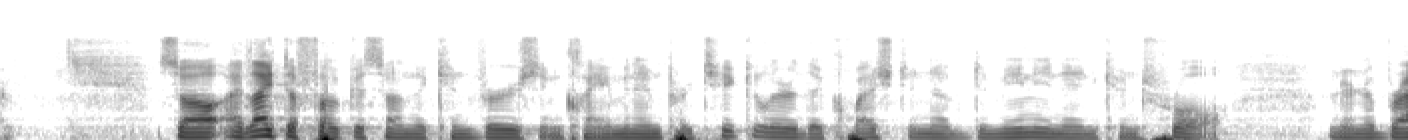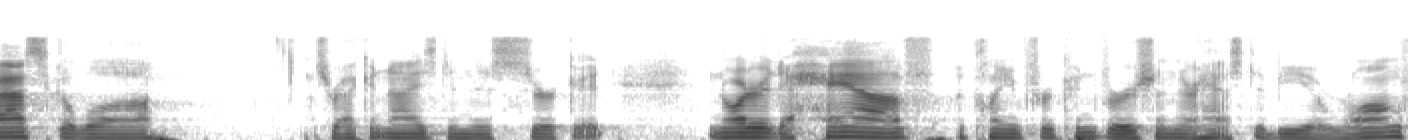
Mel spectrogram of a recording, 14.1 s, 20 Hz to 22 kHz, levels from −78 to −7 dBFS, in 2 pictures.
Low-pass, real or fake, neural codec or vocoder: 7.2 kHz; real; none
